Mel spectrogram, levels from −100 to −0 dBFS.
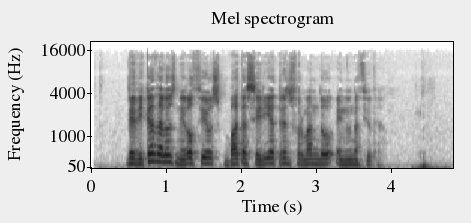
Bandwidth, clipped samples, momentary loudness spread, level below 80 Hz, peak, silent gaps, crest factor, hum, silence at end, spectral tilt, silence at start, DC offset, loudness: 16.5 kHz; under 0.1%; 18 LU; -46 dBFS; -2 dBFS; none; 18 dB; none; 0.1 s; -4 dB/octave; 0.45 s; under 0.1%; -19 LUFS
